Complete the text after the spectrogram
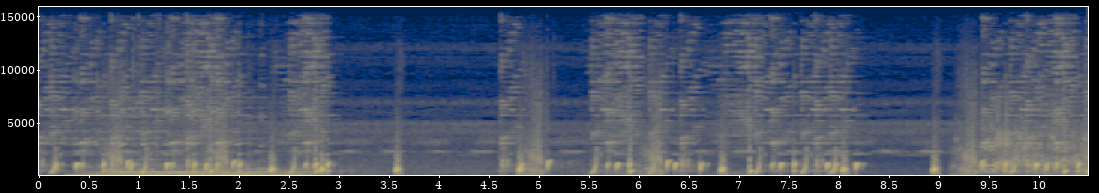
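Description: Short bright game chimes ring in quick runs.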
